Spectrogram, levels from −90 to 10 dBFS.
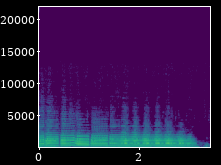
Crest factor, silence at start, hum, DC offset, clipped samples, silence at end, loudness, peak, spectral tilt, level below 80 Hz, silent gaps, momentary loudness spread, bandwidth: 14 dB; 0 s; none; under 0.1%; under 0.1%; 0.05 s; -27 LUFS; -12 dBFS; -6.5 dB/octave; -60 dBFS; none; 4 LU; 7.4 kHz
